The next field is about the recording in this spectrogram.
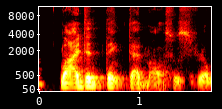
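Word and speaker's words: Deadmau5: Is uh is dead mouse EDM? Yes. Yep. Is that even how you pronounce it?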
